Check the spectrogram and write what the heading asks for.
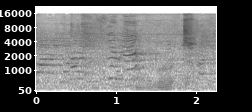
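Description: Indistinct voices of people talking, including a child's high voice, with a short hiss near the end.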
